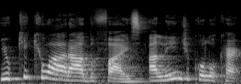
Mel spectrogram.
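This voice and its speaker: With a countryside Brazilian accent, a man speaks at a fairly slow pace with lively intonation. Room echo is audible. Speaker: geography teacher. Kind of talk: lecture. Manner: animated.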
